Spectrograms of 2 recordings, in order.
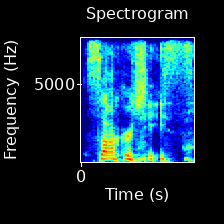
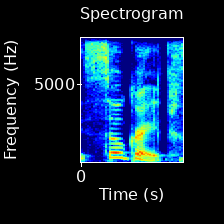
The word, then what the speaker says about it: Socrates: The second is from Socrates, aka Socrates. Socrates. For people that haven't seen, what is it, Bill and Ted's Excellent Adventure? Apparently that's how they pronounce it.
